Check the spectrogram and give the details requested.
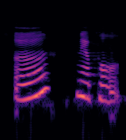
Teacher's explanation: Ada kata yang dimulai dengan huruf atau sound yang vowel gitu ya. The consonant sound carries over the next word.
